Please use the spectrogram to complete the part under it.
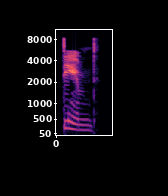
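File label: "deemed", British English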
